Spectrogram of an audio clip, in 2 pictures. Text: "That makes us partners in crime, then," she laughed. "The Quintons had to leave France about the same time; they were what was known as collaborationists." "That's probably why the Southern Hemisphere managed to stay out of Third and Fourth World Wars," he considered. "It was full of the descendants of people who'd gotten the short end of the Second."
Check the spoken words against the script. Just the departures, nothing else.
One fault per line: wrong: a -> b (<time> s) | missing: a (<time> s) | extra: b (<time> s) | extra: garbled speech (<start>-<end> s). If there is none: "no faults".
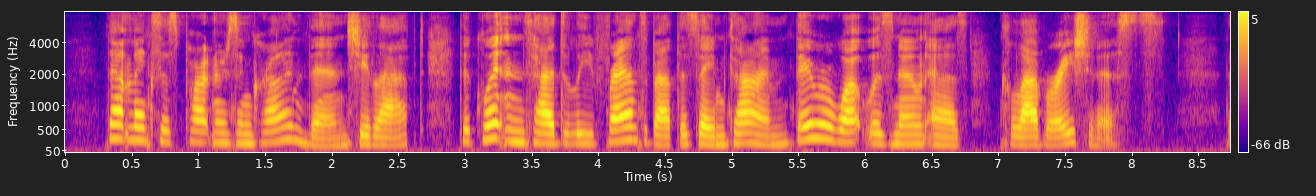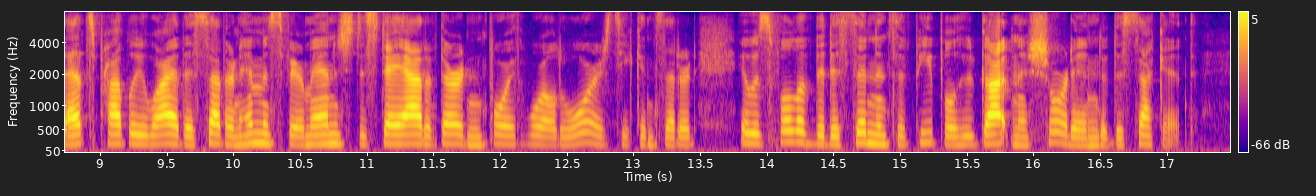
no faults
